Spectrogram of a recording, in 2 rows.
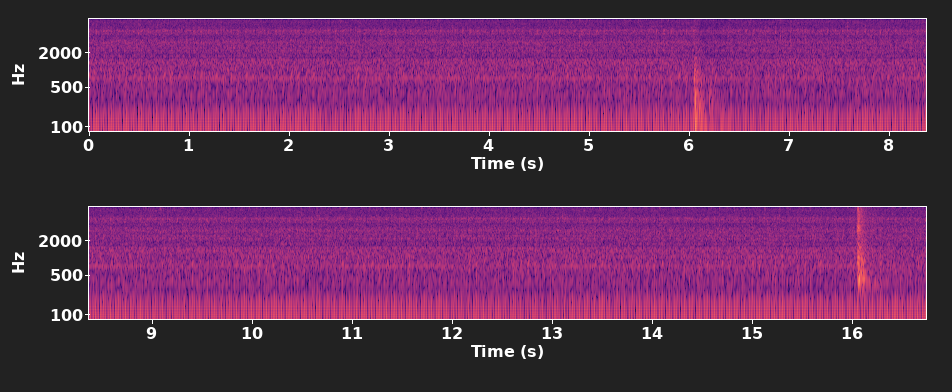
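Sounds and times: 
industrial generator or diesel machine engine idling: 0.0 - 16.7
workmen operating beside the generator: 16.0 - 16.6.

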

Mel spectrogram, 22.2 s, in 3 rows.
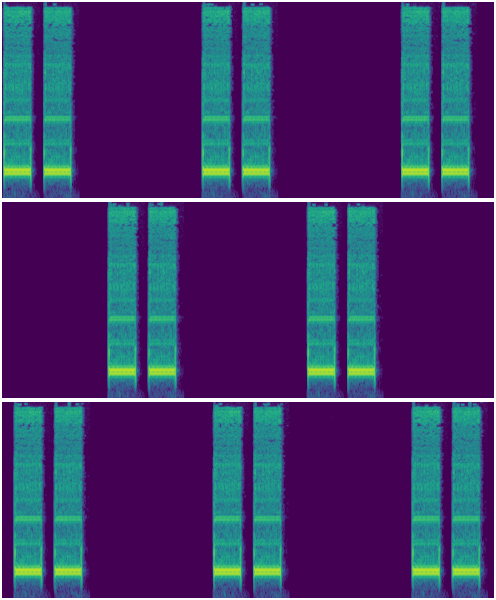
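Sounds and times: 
UK household telephone ringing through a speaker: 0.0 - 1.1, 3.0 - 4.1, 6.0 - 7.1, 9.0 - 10.0, 12.0 - 13.0, 15.0 - 16.0, 18.0 - 19.0, 20.9 - 22.0.

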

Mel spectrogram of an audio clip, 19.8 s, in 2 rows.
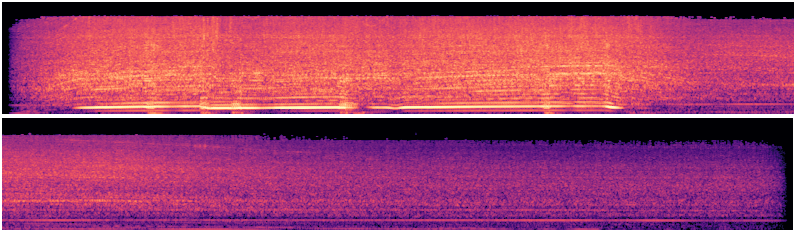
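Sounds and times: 
BMW M4 car accelerating and decelerating: 0.1 - 13.2.

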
